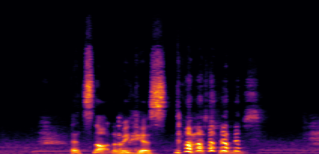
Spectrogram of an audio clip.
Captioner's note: chuckles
